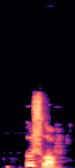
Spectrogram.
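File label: "ышлов", Komi, female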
